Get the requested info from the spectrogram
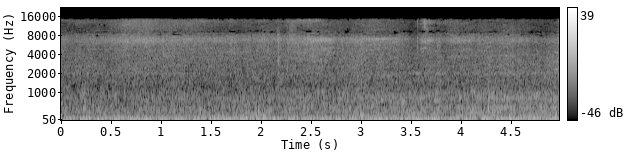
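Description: Train running along the track, heard from on board: a steady low rumble of wheels and carriage with no sharp events.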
